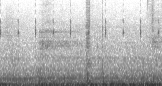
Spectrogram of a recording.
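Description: A car drives along with a steady, heavy low engine and road rumble. Faint, evenly spaced ticks repeat throughout, and no one speaks.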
